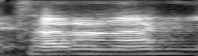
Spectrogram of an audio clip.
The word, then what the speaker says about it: Taranaki: That's nice the way you rolled the R. That was good. That's good. Okay, Taranaki, yep. He's the nephew of All Black Kieran Crowley. Played in the NPC with Taranaki, who actually won it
